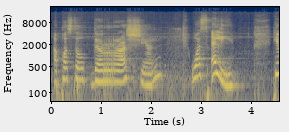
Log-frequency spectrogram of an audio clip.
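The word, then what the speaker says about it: Apostol: Apostle, like the title? It's spelled A-P-O-S-T-O-L. Apostle. Means same thing.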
